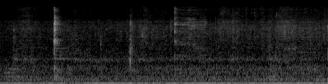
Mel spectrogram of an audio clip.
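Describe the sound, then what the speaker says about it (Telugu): Chopped onions sizzle and fry softly in a pan for a spicy chicken fry, a steady low crackle with a few sharper ticks of stirring, quiet and without talk. "ఇట్లా మంచిగా వేగాలి."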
